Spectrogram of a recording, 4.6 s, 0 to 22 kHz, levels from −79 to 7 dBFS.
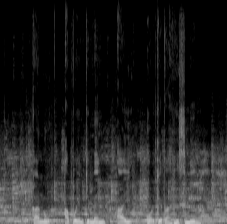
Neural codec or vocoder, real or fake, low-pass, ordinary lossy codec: none; real; none; none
